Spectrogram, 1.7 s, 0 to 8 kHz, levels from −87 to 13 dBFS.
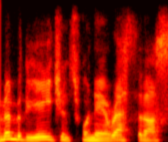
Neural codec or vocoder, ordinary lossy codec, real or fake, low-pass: codec, 44.1 kHz, 3.4 kbps, Pupu-Codec; Opus, 24 kbps; fake; 7.2 kHz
